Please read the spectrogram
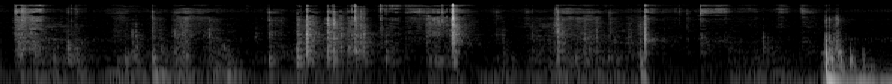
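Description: Quiet handling noise from a metal lens-mount adapter ring and a camera body: scattered light clicks and rustles, with a few sharper clicks, the loudest about two seconds in.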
